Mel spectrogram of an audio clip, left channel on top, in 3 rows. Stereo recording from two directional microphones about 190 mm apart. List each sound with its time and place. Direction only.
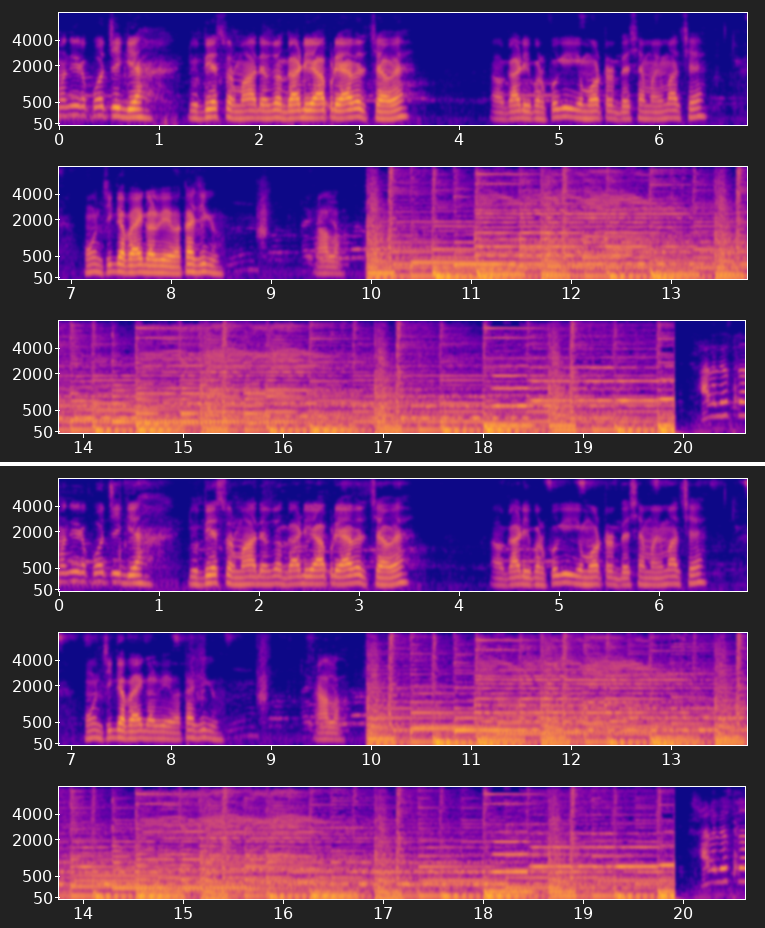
0.0 s speech: centre (ahead or behind)
0.7 s speech: 30° left (ahead or behind)
1.3 s speech: centre (ahead or behind)
2.0 s speech: 25° left (ahead or behind); by 7.6 s centre (ahead or behind)
7.8 s speech: 30° left (ahead or behind)
9.4 s music: centre (ahead or behind)
20.1 s music: 10° left (ahead or behind)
